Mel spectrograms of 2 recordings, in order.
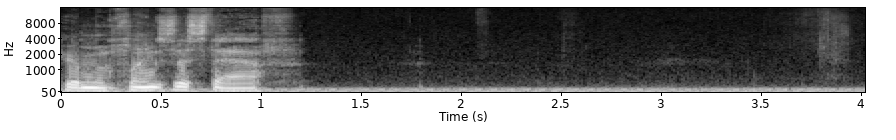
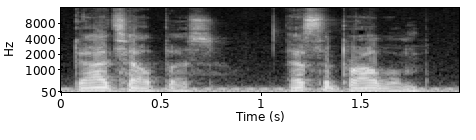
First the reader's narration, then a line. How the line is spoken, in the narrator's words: says Raistlin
